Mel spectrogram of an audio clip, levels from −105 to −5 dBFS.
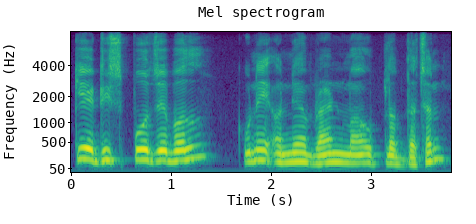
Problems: none marked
